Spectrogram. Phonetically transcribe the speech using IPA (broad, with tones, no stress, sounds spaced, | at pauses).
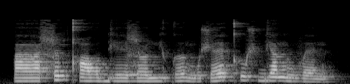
aː˨ ɬ ə˦ n qʰ oː˨ bʲ eː˨ ɮ ə˞˨ mʲ o˨ k əː˦˨ ŋ o˨ ʃ ɾ ɛː˦ kʰ u˦ ʃ bʲ a˦ n u˨ β ɛ˨ n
